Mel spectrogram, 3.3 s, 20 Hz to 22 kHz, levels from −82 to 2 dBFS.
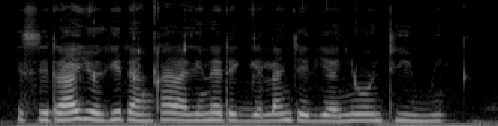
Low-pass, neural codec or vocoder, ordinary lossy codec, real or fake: none; none; none; real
